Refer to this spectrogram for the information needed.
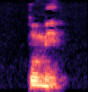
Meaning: to develop a fruit
- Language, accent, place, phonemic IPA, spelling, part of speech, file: French, France, Lyon, /pɔ.me/, pommer, verb, LL-Q150 (fra)-pommer.wav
